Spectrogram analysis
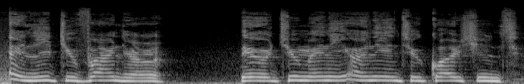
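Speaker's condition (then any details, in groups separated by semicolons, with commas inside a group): Cerebral palsy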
